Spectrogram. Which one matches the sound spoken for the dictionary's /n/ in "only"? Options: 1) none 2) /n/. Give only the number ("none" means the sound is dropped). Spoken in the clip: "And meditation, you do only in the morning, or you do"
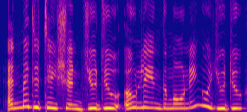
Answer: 2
